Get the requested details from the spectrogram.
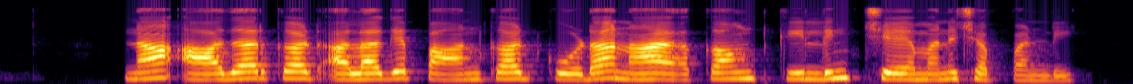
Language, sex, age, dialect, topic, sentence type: Telugu, female, 18-24, Utterandhra, banking, question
